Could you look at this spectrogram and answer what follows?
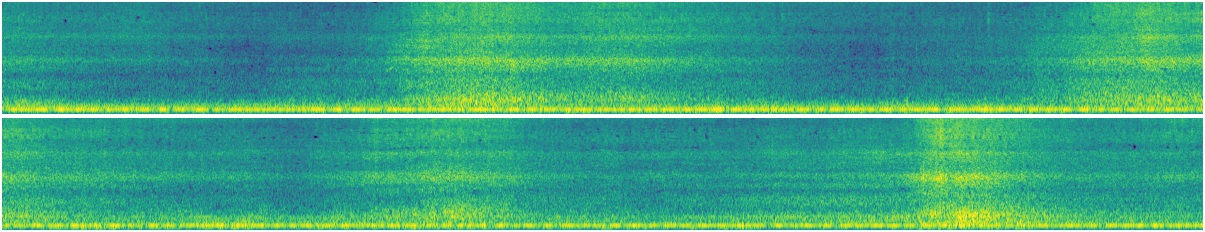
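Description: Small waves wash onto the sandy shore about every seven seconds, each surge lasting a couple of seconds, over a steady low hum.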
